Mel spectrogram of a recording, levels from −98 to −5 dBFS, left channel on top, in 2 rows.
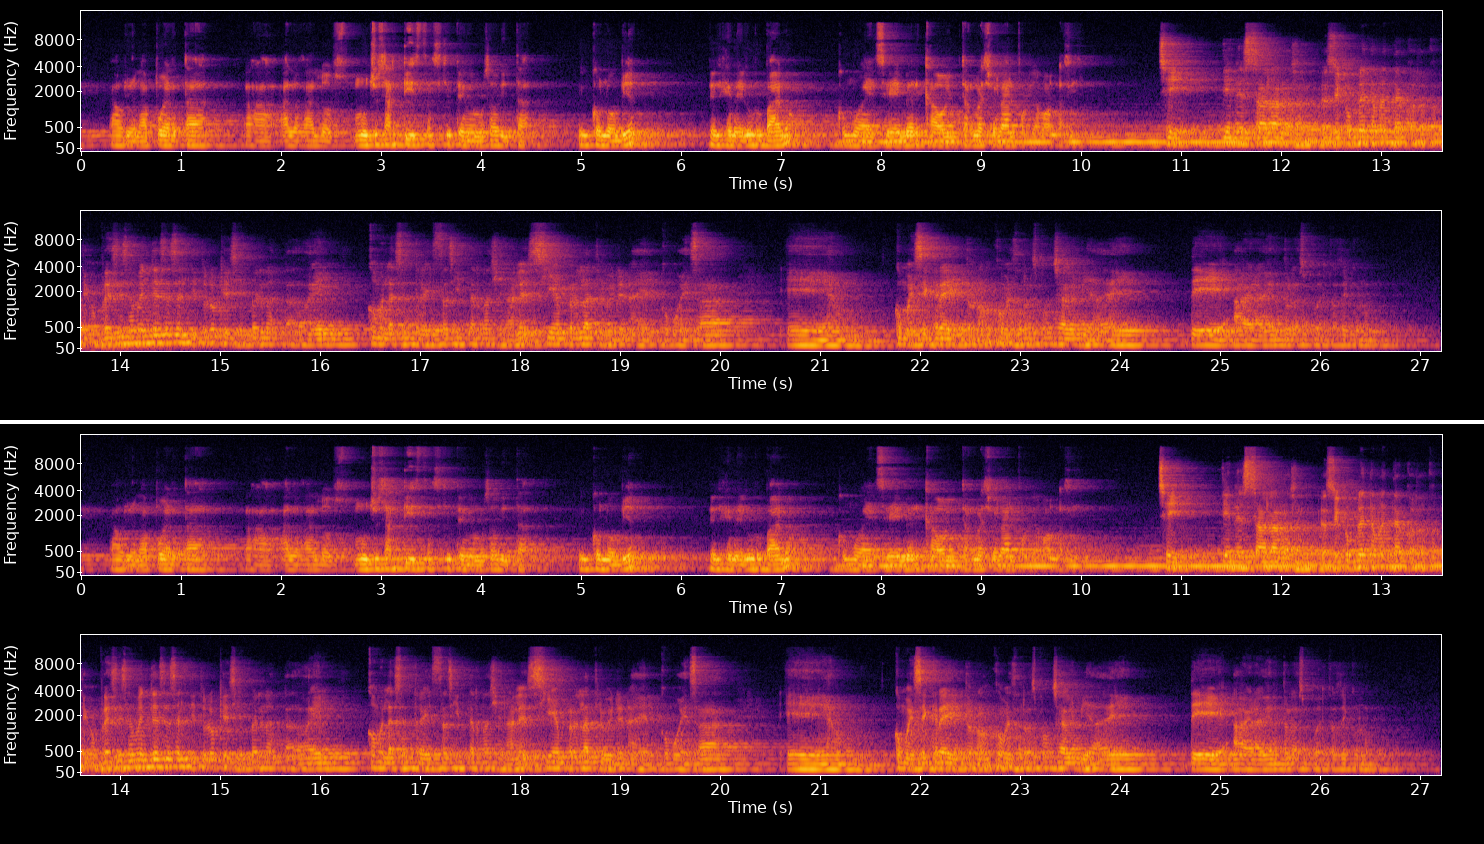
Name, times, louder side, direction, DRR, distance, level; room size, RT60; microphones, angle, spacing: voice 1, 0.3-1.3 1.6-4.5 5.0-5.6 6.3-7.2 7.6-10.0, left 1 dB, 30° left, 7 dB, 0.6 m, -22 dB
sound 1, 7.5-13.7, equal, 20° right, 0.7 m, -28 dB
voice 2, 11.4-16.1 16.5-20.0 20.7-24.1 24.6-26.5, right 1 dB, 80° right, 1 dB, 1.5 m, -25 dB
9.9 x 5.1 x 6.9 m, 2.1 s
head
